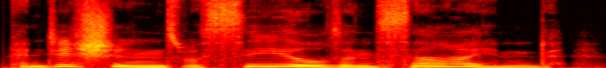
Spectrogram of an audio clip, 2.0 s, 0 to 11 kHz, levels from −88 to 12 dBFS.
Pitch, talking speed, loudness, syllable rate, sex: 225 Hz, 150 wpm, -15 LUFS, 5.4 syllables/s, female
